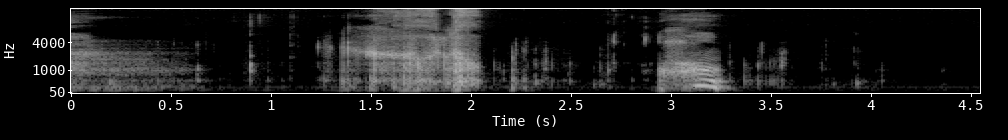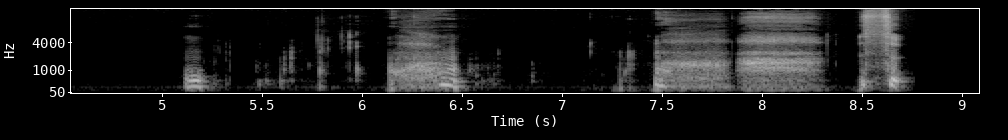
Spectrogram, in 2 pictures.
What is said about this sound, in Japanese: このフォークを使って食べればよいのでしょうか。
